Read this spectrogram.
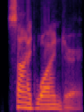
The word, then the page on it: sidewinder: American English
